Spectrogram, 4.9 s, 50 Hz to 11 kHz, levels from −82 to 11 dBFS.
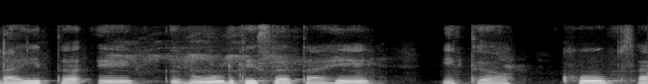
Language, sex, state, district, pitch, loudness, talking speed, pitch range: Marathi, female, Maharashtra, Gondia, 235 Hz, -15 LUFS, 110 wpm, 225-245 Hz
